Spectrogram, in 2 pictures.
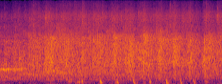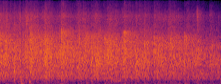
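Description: A church congregation applauds as an offering to the Lord, a dense, steady wash of many hands clapping that carries on alone for nearly nine seconds and fades slightly toward the end.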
